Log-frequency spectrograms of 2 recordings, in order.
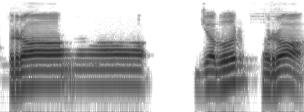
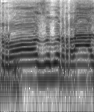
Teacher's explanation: হ্যাঁ, এটা খেয়াল করতে, র জবর রা যেন না বলে ফেলি, ঠিক আছে? রটা জবর হলে বা পেশ হলে মোটাই থাকবে, র কখনো র জবর রা হবে না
